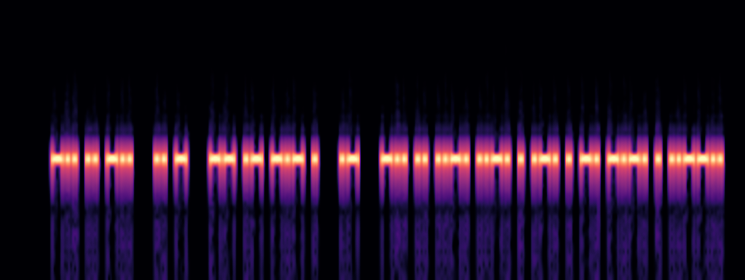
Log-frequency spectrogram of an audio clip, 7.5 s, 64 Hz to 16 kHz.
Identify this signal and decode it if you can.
Morse code, heard as a keyed tone, about 36 wpm, 700 Hz. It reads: DID IT MAKE A DIFFERENCE?
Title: Sentences from Top 1000 Words - Review Part 5 - 35wpm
